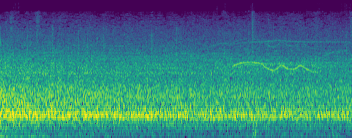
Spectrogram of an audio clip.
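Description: Football stadium crowd at a night game cheering after the first offensive possession, a broad sustained roar from many distant voices that holds steady throughout, with a faint whistle-like tone near the end.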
